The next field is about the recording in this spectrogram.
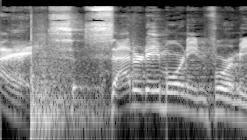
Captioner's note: box thuds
